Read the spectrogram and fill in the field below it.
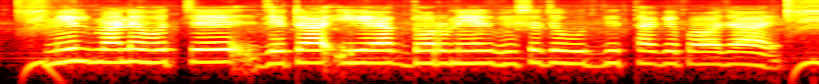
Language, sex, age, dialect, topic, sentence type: Bengali, female, <18, Jharkhandi, agriculture, statement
